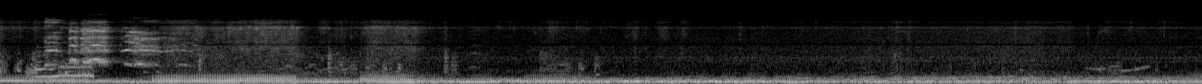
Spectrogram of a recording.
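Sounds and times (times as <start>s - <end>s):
chickens clucking: 0.0s - 2.3s, 3.0s - 6.7s, 10.8s - 12.0s.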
